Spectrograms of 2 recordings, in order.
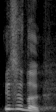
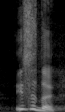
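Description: The two takes are said the same way.

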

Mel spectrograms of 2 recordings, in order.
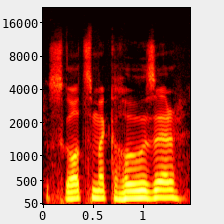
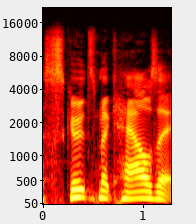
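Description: First: Put-on Scots McHauser with a short o, in Scottish accent; slow Scottish correction of the name Scots; corrected name. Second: Scoots McHauser with a long oo in Scoots; slow host mangling the guest's name as Scoots; mispronounced name. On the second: Shown as a demonstration. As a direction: say Scoots, stretching the oo.

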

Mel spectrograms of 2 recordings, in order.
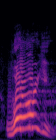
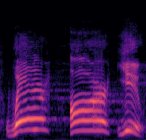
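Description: First: Said in the usual way. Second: Slow, drawn-out, louder call; God calling to the hiding man, slow and loud. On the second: Acted. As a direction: stretch it out like a voice searching the garden.

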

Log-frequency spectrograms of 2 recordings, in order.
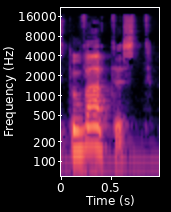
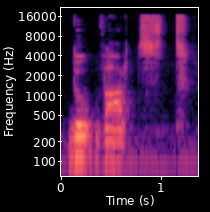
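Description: First: "Du wartest" with an E sounded before ST; EST ending. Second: "Du wartest" slowly, no E before the crowded final TST; ST without E. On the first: Teacher showing the helping E, EST ending. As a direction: say "wartest" in two syllables, war-test. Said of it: "you are adding E S T". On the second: Teacher showing it's too complicated, ST without E. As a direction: cram "wartest" into one syllable, ending in TST. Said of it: "we can't add the S T". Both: Shown as a demonstration.

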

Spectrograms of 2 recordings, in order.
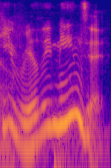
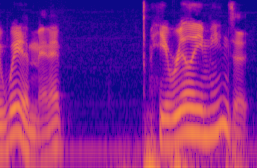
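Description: First: Amazed. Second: Dawning surprise. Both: Retold or imitated. Kids realise he means it.

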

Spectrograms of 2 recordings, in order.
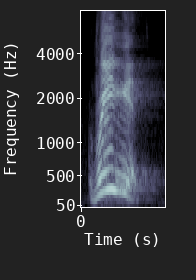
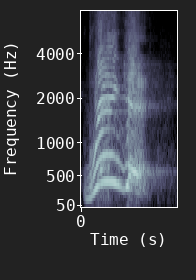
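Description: First: Raised, louder dare; battle challenge. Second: High, loud, escalated dare; shouted battle challenge. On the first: Fighter daring his problems to come, first battle challenge. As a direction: call the fight on. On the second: Fighter daring his problems at full pitch, shouted challenge. Second challenge, higher and louder. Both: Acted.

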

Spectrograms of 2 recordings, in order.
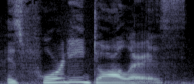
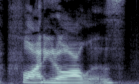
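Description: First: Said in the usual way. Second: Forty dollars with a dropped r, Boston style; Forty dollars in a Boston accent. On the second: Shown as a demonstration.

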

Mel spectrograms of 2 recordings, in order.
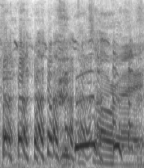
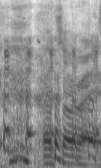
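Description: First: High, very slow, lingering; drawn out high and soothing; commercial actor. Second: Slow repeat. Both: Retold or imitated. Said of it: "they're about to kiss and they go".

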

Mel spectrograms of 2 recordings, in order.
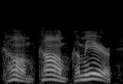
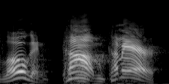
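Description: First: Mildly raised beckoning call; higher-pitched imitation of a summons, not shouted; calling someone over. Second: Raised, high call across a pasture; calling a horse. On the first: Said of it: "God calls us". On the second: Retold or imitated. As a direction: imitate an owner hollering for a horse. Vicky calls horse in pasture.

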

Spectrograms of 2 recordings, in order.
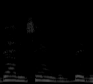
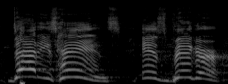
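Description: First: Preacher quietly voicing what the listener should tell themselves; quiet reassurance. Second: Loud, high, slow preacher's cry; preacher shouting the refrain to the church; preached refrain. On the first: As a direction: tell yourself gently. Quiet self-talk after preaching. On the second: Acted. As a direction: hammer the refrain home slowly.

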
